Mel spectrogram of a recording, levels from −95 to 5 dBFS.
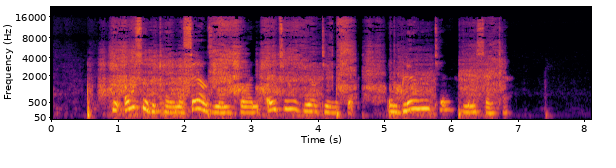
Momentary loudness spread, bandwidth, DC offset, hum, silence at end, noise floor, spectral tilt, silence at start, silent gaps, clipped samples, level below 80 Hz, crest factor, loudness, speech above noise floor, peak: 12 LU; 16.5 kHz; under 0.1%; none; 1.25 s; -70 dBFS; -5 dB/octave; 0.55 s; none; under 0.1%; -46 dBFS; 14 dB; -15 LUFS; 56 dB; -2 dBFS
